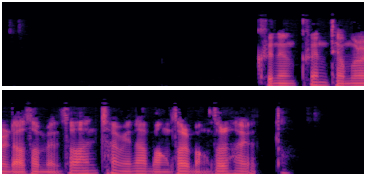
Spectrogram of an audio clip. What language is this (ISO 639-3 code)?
kor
